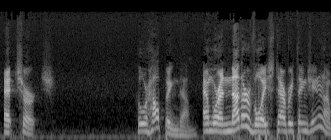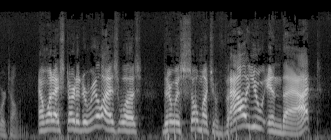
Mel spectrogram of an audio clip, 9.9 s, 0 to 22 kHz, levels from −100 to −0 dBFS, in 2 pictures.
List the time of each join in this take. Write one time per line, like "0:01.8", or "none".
0:02.9
0:05.5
